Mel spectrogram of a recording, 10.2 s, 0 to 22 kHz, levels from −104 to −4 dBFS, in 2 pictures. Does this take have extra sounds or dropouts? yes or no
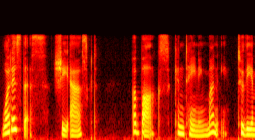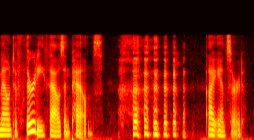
yes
